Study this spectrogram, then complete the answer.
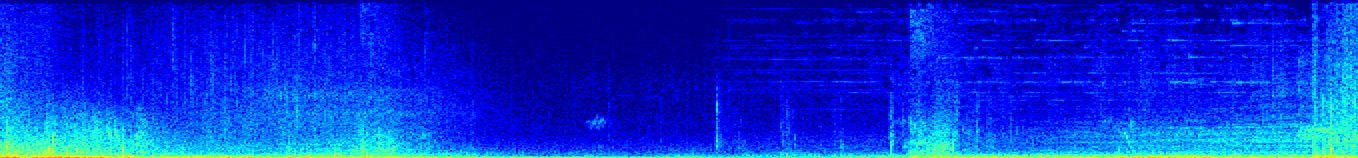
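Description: A Confringo blasting spell goes off in Hogwarts Legacy as a loud, deep explosion that rumbles away into quiet, followed by lighter crackles and smaller bursts of spell effects.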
